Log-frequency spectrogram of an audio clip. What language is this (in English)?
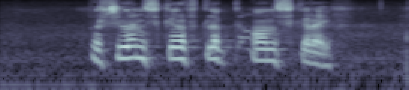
Afrikaans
